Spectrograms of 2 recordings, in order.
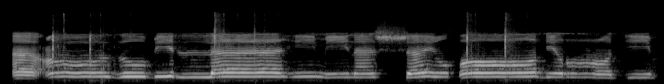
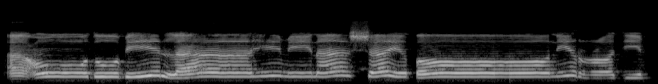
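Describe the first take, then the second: First: The long vowels are held for a short, set beat. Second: The long vowels are stretched out far too long. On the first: The speaker calls it right. "Itu dua harokat" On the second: The speaker calls it wrong. "ini bacaannya kepanjangan"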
